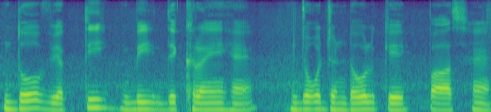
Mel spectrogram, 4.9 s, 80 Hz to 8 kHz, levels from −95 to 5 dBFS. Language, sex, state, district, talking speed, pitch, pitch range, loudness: Hindi, male, Punjab, Kapurthala, 120 wpm, 135 Hz, 130-140 Hz, -16 LUFS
